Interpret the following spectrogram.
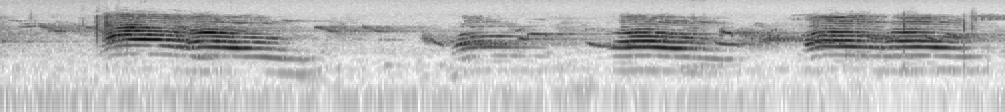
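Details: Cats and kittens walking and exploring new places; a cat gives three drawn-out, tonal meows with rich harmonics, each about a second long, separated by short pauses. Faint low background rumble throughout.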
